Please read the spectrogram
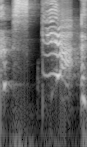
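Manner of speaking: very high squawked ad-lib; mock rap squawk. Londoner repeating a rapper's noise, high laughing squawk. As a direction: squeal it through laughter.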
